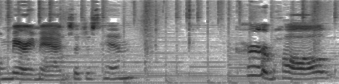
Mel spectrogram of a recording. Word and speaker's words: Cearbhall: man such as him curb hall i think it's pronounced is the family name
